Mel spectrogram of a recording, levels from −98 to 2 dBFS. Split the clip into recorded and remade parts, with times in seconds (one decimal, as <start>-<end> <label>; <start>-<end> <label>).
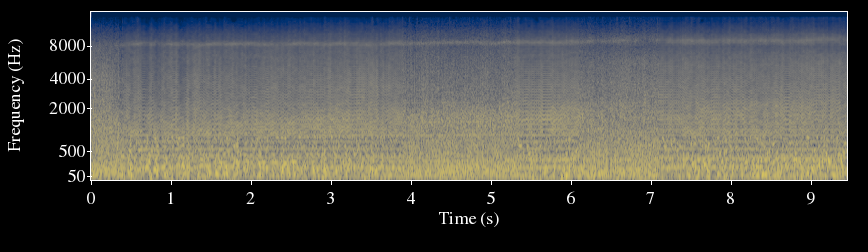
0.0-0.4 recorded; 0.4-3.9 remade; 3.9-5.3 recorded; 5.3-6.1 remade; 6.1-7.1 recorded; 7.1-9.5 remade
